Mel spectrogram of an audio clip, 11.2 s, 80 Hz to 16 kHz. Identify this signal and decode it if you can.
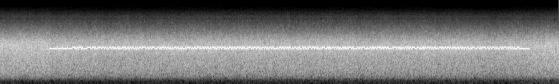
RTTY (75 baud, 170 Hz shift), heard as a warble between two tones, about 2200 Hz centre, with radio static. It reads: THE APPLICATION PACK WHICH HAD BEEN AVAILABLE FOR PREVIOUS VERSIONS WAS DISCONTINUED.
